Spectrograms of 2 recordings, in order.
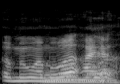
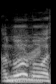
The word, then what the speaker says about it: Oumuamua: Oumuamua. I saw a lot of pronunciations, to be honest. Oumuamua sounds right because it's a Hawaiian word.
